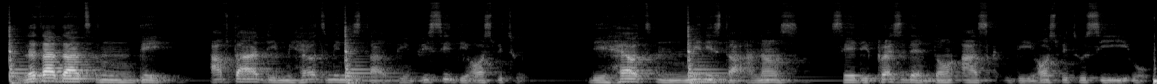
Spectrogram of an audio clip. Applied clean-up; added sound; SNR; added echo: none; Bowed string instrument; 12 dB; none.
